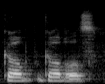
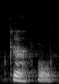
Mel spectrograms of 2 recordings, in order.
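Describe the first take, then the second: First: The first syllable sounds like 'go'. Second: The first syllable sounds like 'ger'. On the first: The speaker calls it wrong. "it looks like Go- Goebbels" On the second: The speaker calls it right. "you pronounce it like gerbils"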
